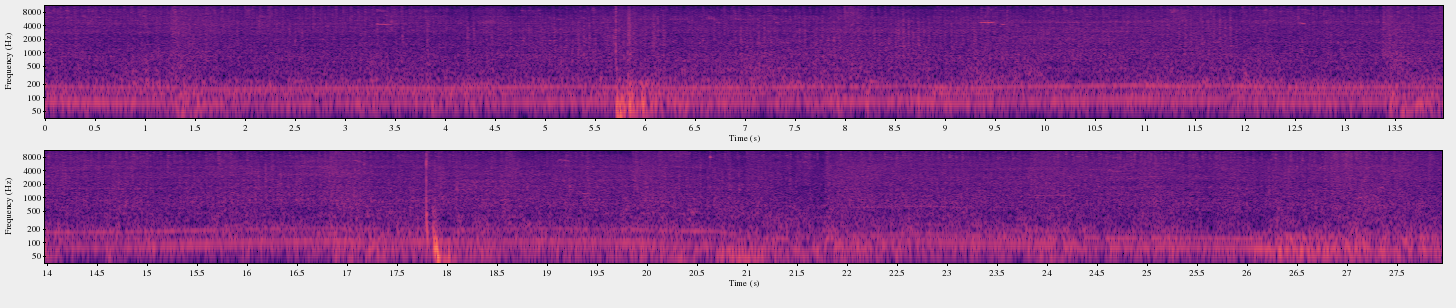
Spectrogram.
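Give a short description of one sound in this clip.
A tank engine rumbles steadily with low droning.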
